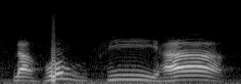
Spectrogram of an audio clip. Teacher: لہم فیہا، لہم فیہا، یعنی آسان طریقہ ہے کہ آپ ہونٹوں کو ملائیں جب میم ادا کریں، ملا کے پھر آپ فا ادا کیجئے، ہونٹ ملے تو میم ادا ہوا، اور فا کا جو مخرج ہے وہ ہے اوپر والے جو دانت ہیں وہ نیچے ہونٹ سے لگیں گے، تب فا ادا ہوگا۔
